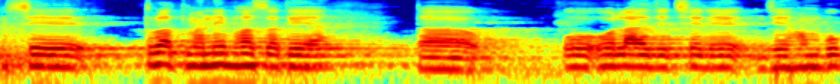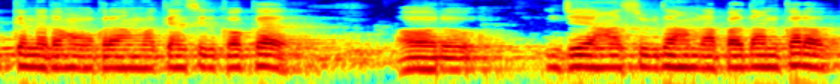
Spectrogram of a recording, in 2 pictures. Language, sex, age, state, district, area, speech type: Maithili, male, 18-30, Bihar, Madhubani, rural, spontaneous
